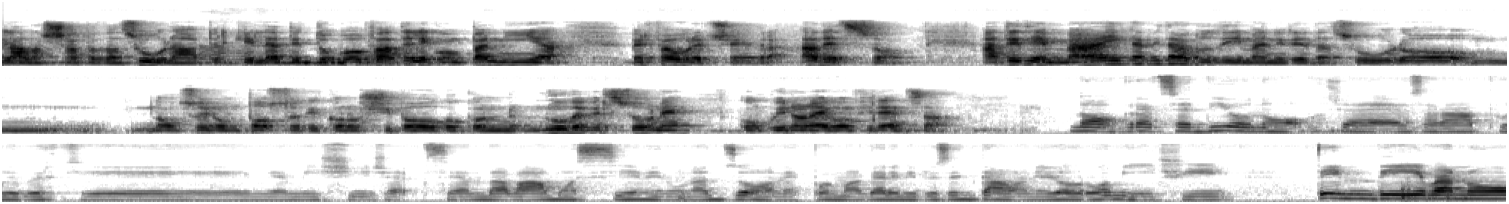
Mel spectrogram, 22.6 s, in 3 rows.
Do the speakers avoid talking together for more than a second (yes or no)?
yes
